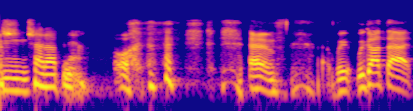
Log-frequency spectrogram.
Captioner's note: chuckles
